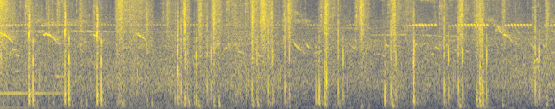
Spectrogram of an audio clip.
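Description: Footsteps run quickly over soft ground.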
